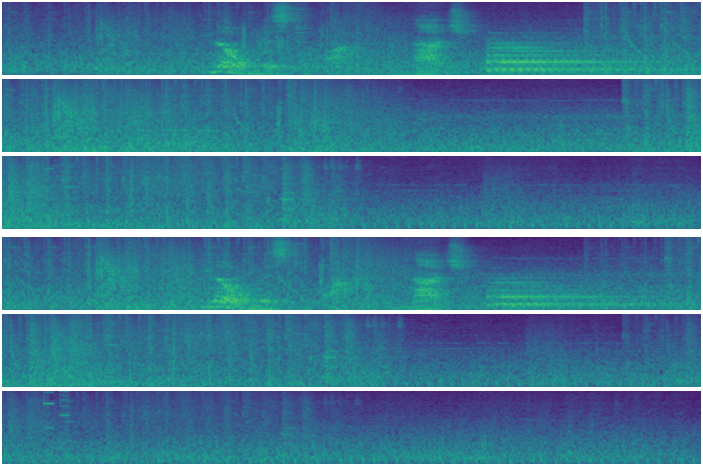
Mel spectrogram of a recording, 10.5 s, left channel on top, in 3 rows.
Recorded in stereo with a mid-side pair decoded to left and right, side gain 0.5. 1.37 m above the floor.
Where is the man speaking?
65° right, 2 m.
